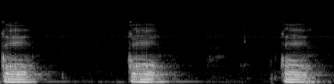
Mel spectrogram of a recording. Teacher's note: क बोलने पे पीछे से अ की ध्वनि आपको सुनाई दे रही होगी। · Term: अ स्वर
